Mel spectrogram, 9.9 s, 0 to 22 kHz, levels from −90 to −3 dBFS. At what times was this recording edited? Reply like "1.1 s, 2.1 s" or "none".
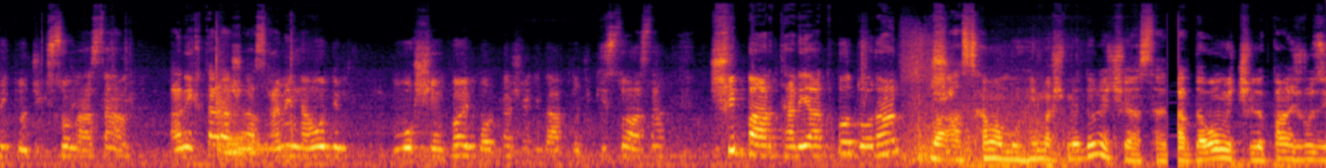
6.9 s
